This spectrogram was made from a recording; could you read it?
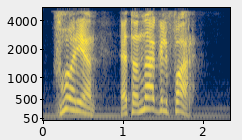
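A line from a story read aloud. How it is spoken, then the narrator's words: Alarmed shout. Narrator (Russian): встревоженно прокричал Лангер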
